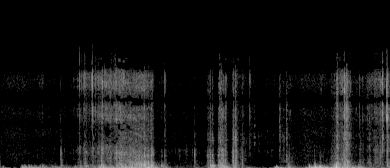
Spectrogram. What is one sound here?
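A man's jacket rustles as he works close by.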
